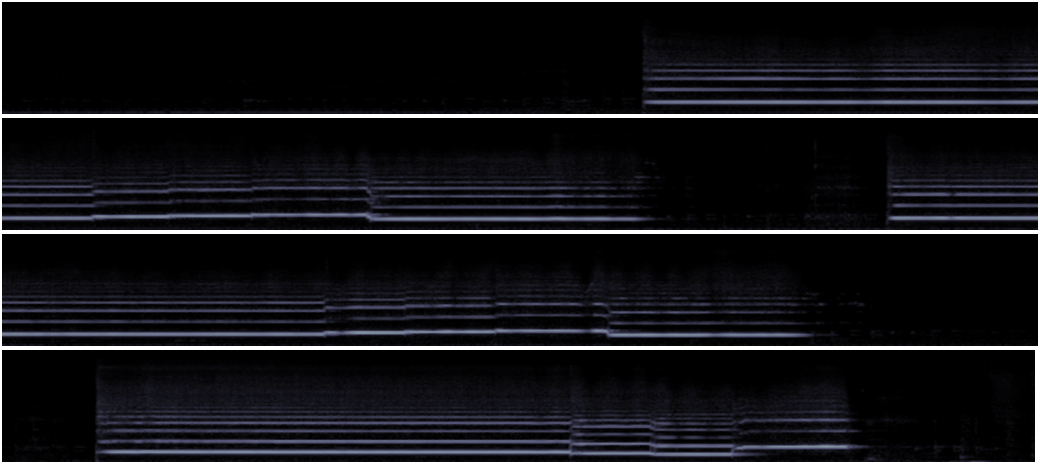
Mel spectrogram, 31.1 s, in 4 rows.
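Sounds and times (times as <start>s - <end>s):
flute: 4.8s - 13.0s, 14.4s - 22.0s, 24.0s - 30.7s.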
